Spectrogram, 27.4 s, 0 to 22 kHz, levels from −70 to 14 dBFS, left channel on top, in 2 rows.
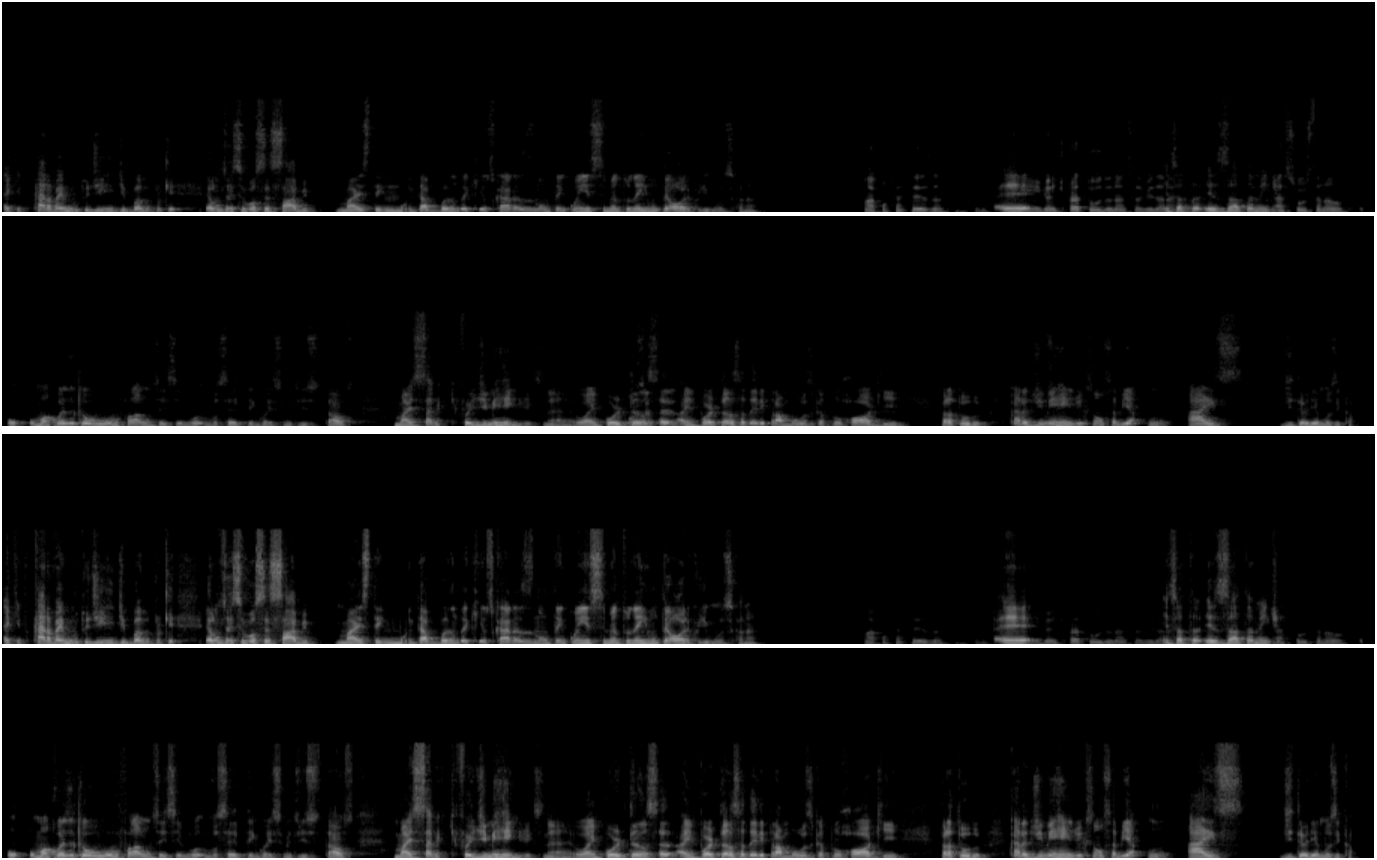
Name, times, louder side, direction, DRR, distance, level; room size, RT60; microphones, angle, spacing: voice 1, 0.0-7.5 9.9-10.3 11.6-12.8 13.8-22.7 23.1-26.1 26.5-27.2, right 4 dB, 45° right, 0.5 m, -31 dB
voice 2, 8.6-12.2 12.5-13.4 20.0-20.6 22.4-22.8 24.3-24.4, left 5 dB, 75° left, 0.5 m, -46 dB
7.7 x 4.4 x 6.5 m
head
